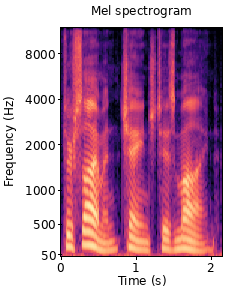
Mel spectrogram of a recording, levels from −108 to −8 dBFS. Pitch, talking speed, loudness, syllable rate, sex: 135 Hz, 140 wpm, -18 LUFS, 3.6 syllables/s, male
